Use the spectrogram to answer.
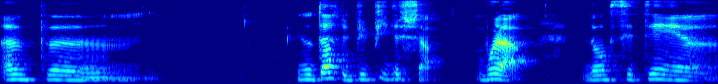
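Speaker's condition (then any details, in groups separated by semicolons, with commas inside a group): Multiple sclerosis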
